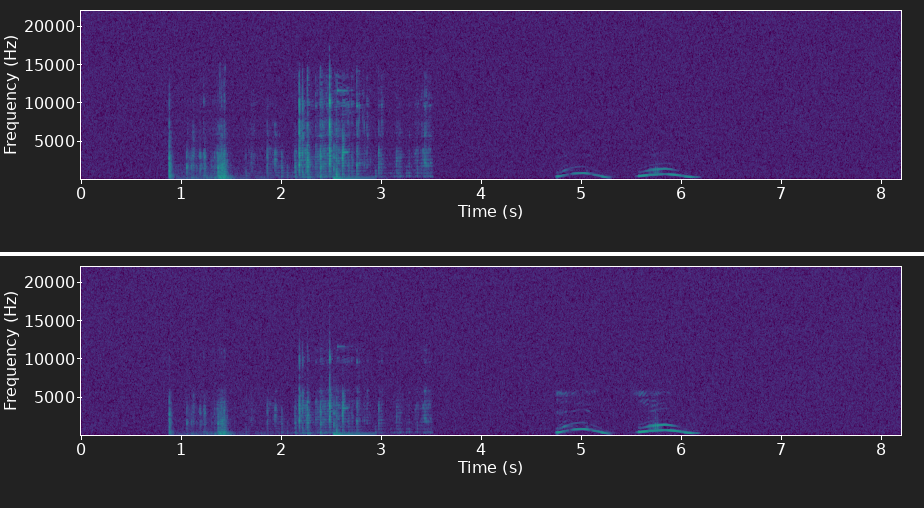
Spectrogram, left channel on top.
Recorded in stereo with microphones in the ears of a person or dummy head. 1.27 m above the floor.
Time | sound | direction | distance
0.9 | keys jangling | 40° left (ahead or behind) | ?
2.5 | a snare drum | 15° left (ahead or behind) | ?
4.7 | a bird | 85° right | ?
